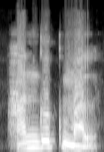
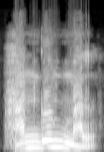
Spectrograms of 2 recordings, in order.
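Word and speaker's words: 한국말: এখানে গিউক বাচ্চিমের পরে মিউম আছে এই শব্দটার উচ্চারণ হওয়ার কথা ছিল হানগুক মাল কিন্তু বাচ্চিমের রুলস অনুযায়ী বাচ্চিমে যেহেতু আছে গিউক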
